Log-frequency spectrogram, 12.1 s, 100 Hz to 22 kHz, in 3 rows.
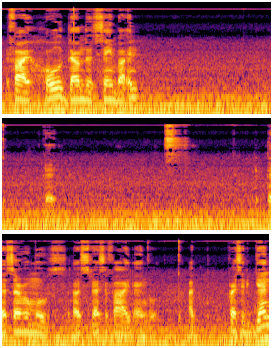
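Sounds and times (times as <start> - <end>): steady low hum: 0.0 - 12.0
click: 4.0 - 4.2.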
